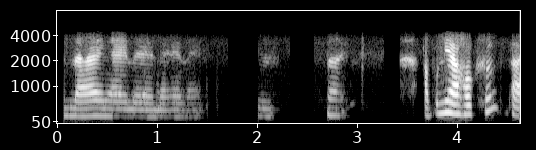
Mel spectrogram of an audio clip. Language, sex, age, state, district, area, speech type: Assamese, female, 30-45, Assam, Biswanath, rural, conversation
